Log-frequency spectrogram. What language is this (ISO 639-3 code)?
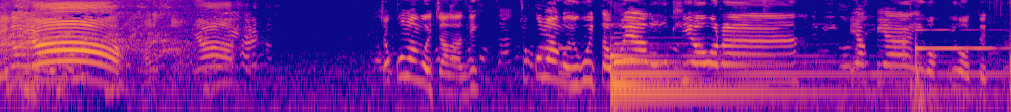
kor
